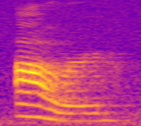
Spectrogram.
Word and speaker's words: hour: Si ustedes escuchan la pronunciación, hour. Es como una vocal, ¿verdad? Hour. Y usted me va a decir, teacher, pero ¿y la H? Sí, se escribe con H, pero la pronunciación es con vocal. Hour. En este caso, en esta palabra, la H es silenciosa, no se pronuncia.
